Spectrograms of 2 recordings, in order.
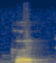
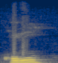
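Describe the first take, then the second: First: The word is said without an L sound. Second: The word is said with an L sound. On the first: The speaker calls it right. "jangan dibaca L-nya ya, tapi bacanya could" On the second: The speaker calls it wrong. "It's not cold"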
